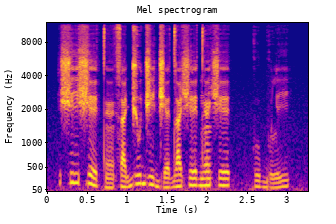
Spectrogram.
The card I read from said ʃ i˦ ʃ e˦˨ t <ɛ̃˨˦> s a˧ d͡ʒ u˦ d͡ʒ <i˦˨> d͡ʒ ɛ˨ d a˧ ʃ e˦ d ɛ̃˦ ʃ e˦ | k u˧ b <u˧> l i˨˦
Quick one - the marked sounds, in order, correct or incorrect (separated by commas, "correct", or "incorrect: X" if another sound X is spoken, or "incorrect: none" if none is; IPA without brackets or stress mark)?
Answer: incorrect: ɛ̃˨, correct, incorrect: u˨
